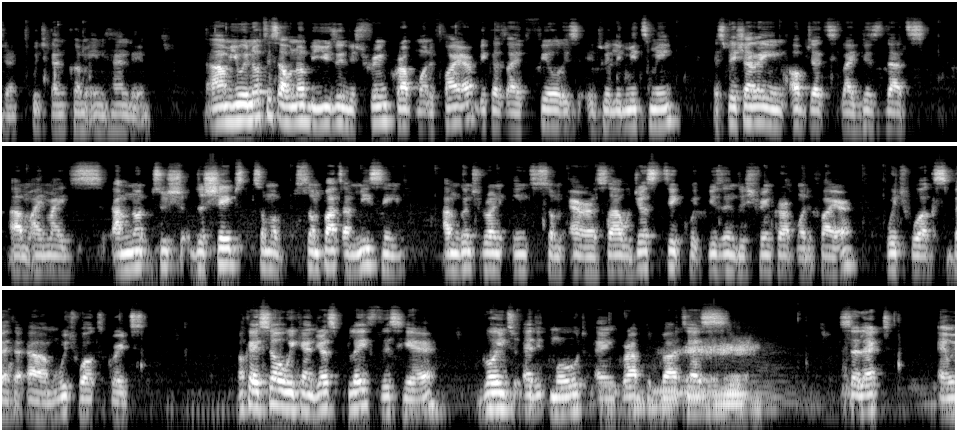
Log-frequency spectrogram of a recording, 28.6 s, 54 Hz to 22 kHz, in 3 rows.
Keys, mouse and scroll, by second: 0.0-1.5 middle drag, 1.5 g, 2.4-4.3 middle drag, 4.3 click, 4.9-8.0 middle drag, 8.0-8.4 scroll down 1, 8.4-9.4 middle drag, 9.4 scroll up 1, 9.8-11.7 middle drag, 11.7-12.0 scroll up 2, 12.0-19.0 middle drag, 19.0-19.8 scroll up 1, 19.8 s, 20.7 g, 21.9-22.8 middle drag, 22.8 Tab, 23.0-23.4 middle drag, 23.4 scroll up 1, 24.0-25.2 middle drag, 25.2 click, 26.3 right click, 27.5 right click, 28.5 right click.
